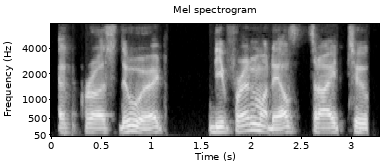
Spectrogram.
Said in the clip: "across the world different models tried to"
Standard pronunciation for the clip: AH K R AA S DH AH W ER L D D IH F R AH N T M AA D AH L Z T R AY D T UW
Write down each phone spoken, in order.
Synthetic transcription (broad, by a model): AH K R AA S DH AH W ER D D IH F R AH N T M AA D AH L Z T R AY D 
